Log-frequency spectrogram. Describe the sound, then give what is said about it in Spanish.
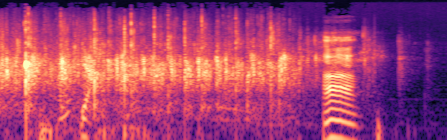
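A church audience applauds a couple with steady, lively clapping for about three seconds. A short spoken phrase follows as the clapping dies away, then quiet. “Dele un aplauso a Dios por la vida de ellos.”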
